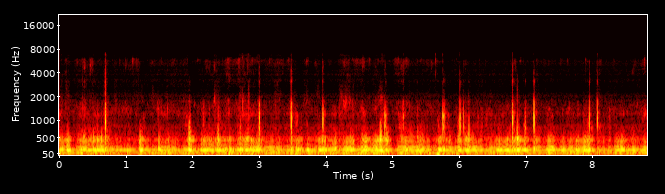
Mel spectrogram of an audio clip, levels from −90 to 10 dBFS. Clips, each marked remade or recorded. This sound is remade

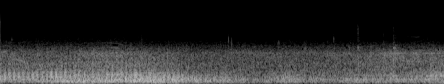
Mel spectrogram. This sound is recorded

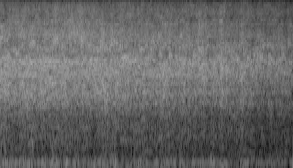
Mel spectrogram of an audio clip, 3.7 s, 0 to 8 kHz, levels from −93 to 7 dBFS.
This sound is remade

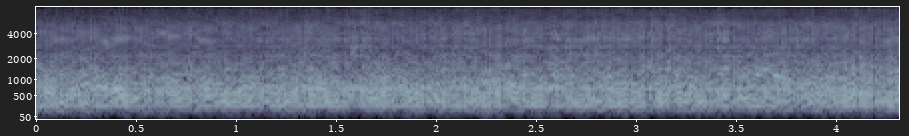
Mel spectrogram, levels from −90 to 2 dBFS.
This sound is remade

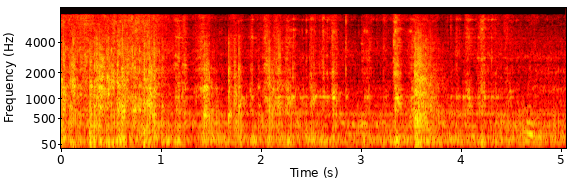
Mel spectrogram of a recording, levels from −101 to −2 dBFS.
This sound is remade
